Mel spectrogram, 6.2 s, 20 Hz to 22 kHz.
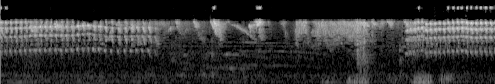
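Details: Guira cuckoo on a Brazilian live camera, 20 August 2011, 15:36 Brasília time: a long, fast, harsh rattle of pulsed notes, a break with scattered chirps and thumps, then the rapid rattle resumes.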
